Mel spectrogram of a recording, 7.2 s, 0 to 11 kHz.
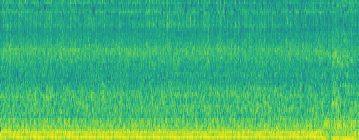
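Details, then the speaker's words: Ford 515 sickle mower on a tractor, first easy test cutting grass after shield refit: steady low drone with an even chattering cut, no knocks or squeals; mower working normally. "i'm gonna start off easy you know i'm in rope here it's all easy just cutting some grass"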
